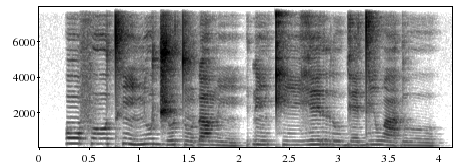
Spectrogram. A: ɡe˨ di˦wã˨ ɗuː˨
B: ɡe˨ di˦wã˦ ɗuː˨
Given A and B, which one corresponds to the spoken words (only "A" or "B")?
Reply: A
